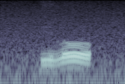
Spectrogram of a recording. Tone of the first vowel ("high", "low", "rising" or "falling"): low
